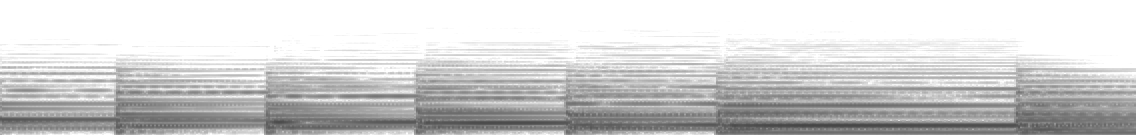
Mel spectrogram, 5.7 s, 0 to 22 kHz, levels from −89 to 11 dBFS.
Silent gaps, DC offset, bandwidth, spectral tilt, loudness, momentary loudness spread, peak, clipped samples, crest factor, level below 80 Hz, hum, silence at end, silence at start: none; under 0.1%; 4.2 kHz; -10.5 dB/octave; -25 LUFS; 9 LU; -14 dBFS; under 0.1%; 10 dB; -52 dBFS; none; 0 s; 0 s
